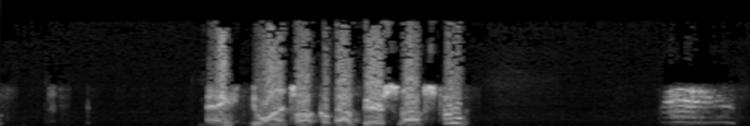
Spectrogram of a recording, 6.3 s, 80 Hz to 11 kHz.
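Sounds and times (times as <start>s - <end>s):
speech: 1.7s - 4.0s
female Siamese house cat meowing: 5.5s - 6.2s.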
